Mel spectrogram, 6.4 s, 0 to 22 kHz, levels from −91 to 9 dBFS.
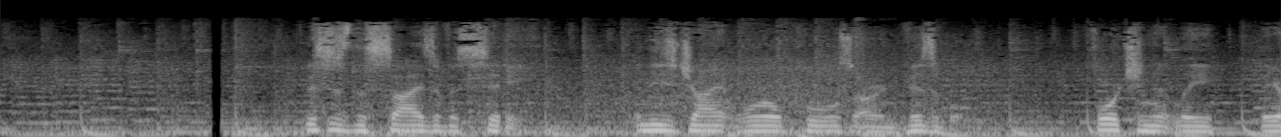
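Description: A digital broadcast dropout hits the audio from 1.05 to 1.11 s. The sound fades out in about 8 ms and then goes silent. About 48 ms of programme is missing, which fits two failed frames muted by the receiver. It resumes afterwards.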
